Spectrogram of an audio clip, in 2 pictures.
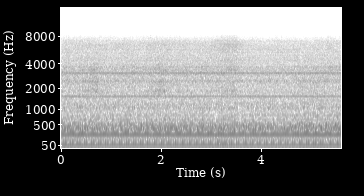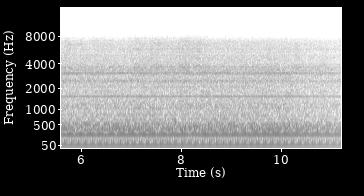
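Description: Sandblasting cabinet blasting rust off a steel gear rack: a steady hiss of compressed air and abrasive from the blast nozzle over a steady hum. It starts to fade near the end.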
